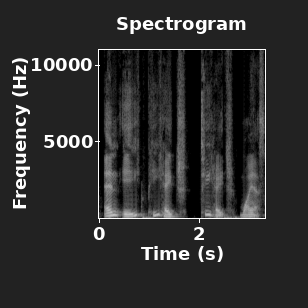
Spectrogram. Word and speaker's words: Nephthys: it i i told you it's right and it's spelled by the way n e p h t h y s no i think it's netist nephitus you just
